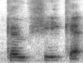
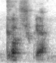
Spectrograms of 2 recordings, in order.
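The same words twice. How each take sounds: First: Goshiki said go-SHEE-keh; retold pronunciation attempt. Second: Goshka said as two syllables, GOSH-kuh; mock correction. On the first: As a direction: say Goshiki in three syllables, as if reading it out. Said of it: "I did pronunciations the other night". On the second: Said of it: "It was taking the mick out of me".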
